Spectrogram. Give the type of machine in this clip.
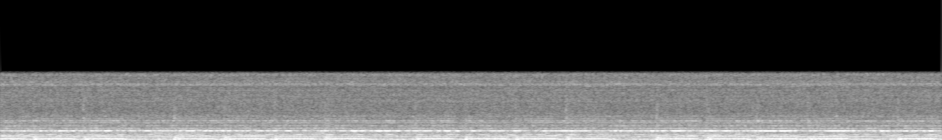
slide rail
